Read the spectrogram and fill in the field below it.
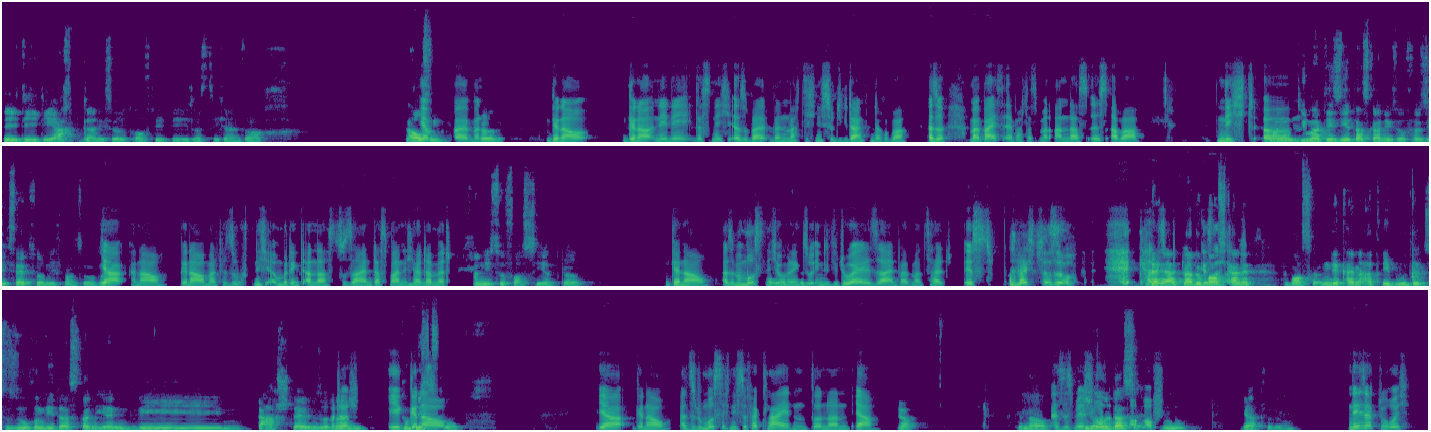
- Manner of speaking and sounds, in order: other background noise; laughing while speaking: "vielleicht mal so"; chuckle; laughing while speaking: "gesagt"; tapping
- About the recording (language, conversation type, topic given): German, unstructured, Welche Filme haben dich emotional bewegt?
